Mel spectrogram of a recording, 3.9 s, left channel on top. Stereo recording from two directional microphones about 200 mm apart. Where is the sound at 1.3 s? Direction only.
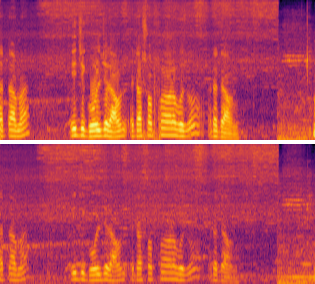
55° left (ahead or behind).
